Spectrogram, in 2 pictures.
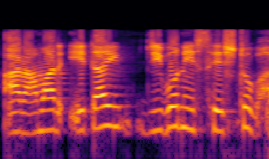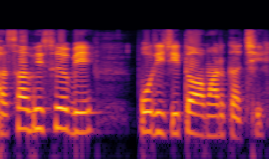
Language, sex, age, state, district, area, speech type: Bengali, female, 18-30, West Bengal, Purba Medinipur, rural, spontaneous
